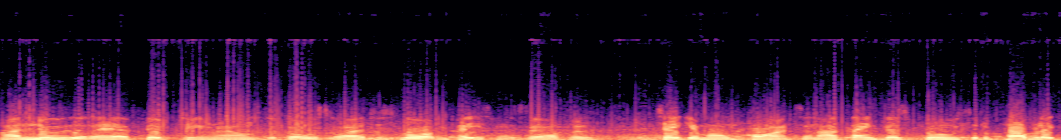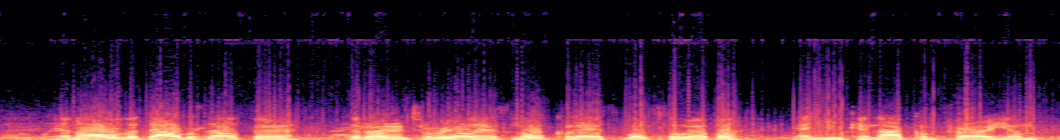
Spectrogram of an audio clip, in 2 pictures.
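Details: Adult man speaking; typical voice.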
